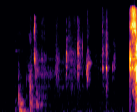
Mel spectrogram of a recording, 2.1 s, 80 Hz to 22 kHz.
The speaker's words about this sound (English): At 6 o'clock on the dot, I open up my beer.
